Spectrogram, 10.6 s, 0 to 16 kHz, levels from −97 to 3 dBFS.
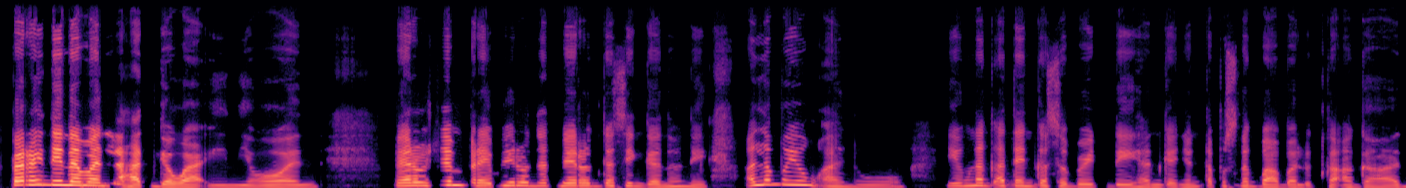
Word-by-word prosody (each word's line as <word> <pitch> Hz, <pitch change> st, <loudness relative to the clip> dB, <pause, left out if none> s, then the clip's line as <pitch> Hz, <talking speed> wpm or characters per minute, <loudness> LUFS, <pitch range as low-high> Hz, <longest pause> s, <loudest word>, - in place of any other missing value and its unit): Pero 325 Hz, +2 st, +10 dB
hindi 345 Hz, -2 st, +7 dB
naman 285 Hz, -4 st, +8 dB
lahat 195 Hz, +1 st, +5 dB
gawain 170 Hz, -8 st, -1 dB
'yun, 160 Hz, +3 st, -5 dB, 0.6 s
pero 255 Hz, +2 st, +5 dB, 0.2 s
siyempre 280 Hz, -7 st, +1 dB
meron 265 Hz, -2 st, -1 dB
at 245 Hz, 0 st, -5 dB
meron 230 Hz, -1 st, 0 dB
kasing 225 Hz, -1 st, -5 dB
gano'n, 190 Hz, +2 st, -5 dB
eh. -, -, -16 dB, 0.3 s
Alam 350 Hz, +7 st, 0 dB
mo 370 Hz, -, -4 dB
'yung 330 Hz, -6 st, -2 dB
ano 160 Hz, -5 st, -10 dB, 0.3 s
'yung 230 Hz, +2 st, -6 dB
nag-attend 230 Hz, -3 st, -2 dB
ka 220 Hz, -, -4 dB
sa 215 Hz, +1 st, -7 dB
birthday-han 175 Hz, -3 st, -7 dB
ganyon 175 Hz, +3 st, -9 dB
tapos 200 Hz, +1 st, -11 dB
nagbabalot 165 Hz, -5 st, -4 dB
kaagad. 150 Hz, 0 st, -7 dB
200 Hz, 155 wpm, -23 LUFS, 165-245 Hz, 0.6 s, Pero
